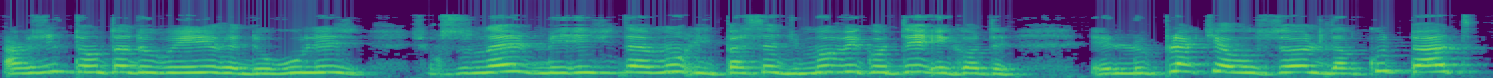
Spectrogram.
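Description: High voiced woman reading a kids story out loud, kinda stumbly, restarts words. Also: a little fast. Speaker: reader.

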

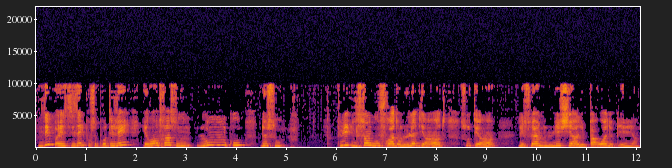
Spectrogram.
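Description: A woman reads a storybook aloud, stumbling and restarting her words as she goes. Her voice is notably high. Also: warm tone. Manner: halting, stumbling reading with restarts. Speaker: reader.

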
